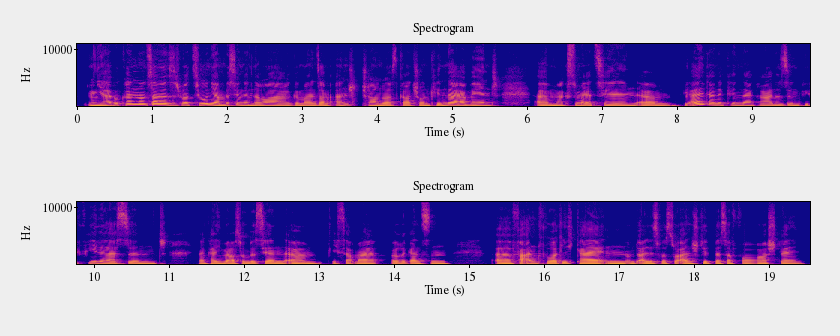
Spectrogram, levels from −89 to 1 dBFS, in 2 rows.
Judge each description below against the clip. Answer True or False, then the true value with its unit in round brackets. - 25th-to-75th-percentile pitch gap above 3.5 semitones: True (4.2 semitones)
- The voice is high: False (175 Hz)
